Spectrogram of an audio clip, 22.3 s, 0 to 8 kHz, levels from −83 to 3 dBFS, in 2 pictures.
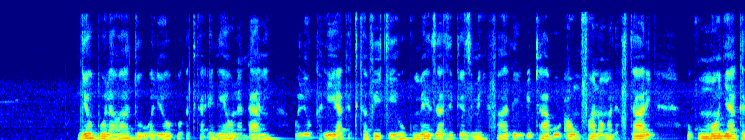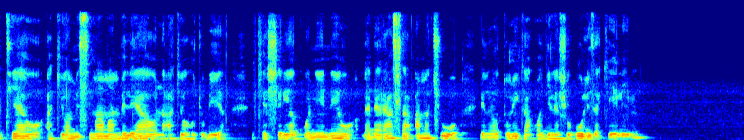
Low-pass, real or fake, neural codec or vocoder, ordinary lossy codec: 7.2 kHz; real; none; MP3, 64 kbps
